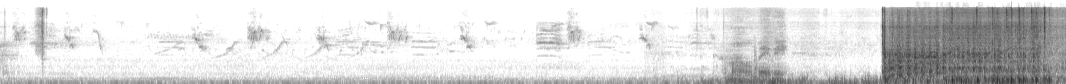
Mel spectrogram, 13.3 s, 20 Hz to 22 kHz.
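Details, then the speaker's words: 1961 Ford Falcon Futura parked 20 years, flooded: quiet, then slow cranking before it stumbles and catches into a loud, rough run, revved to clear unburned gas; flooded engine cranking. "baby they're flooded like that you kind of gotta rev them and get that unburned gas cleared out of"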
